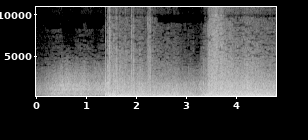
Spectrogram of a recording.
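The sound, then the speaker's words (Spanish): Bombs exploding and artillery fire during wartime. A low rumble breaks into a sudden heavy blast followed by several sharp cracks, and then a second loud, sustained roaring burst that continues to the end. “Todo esto mientras el sonido de las bombas continúa.”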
